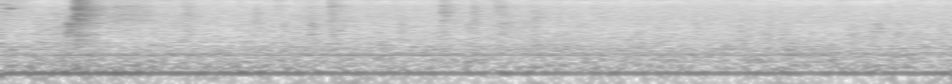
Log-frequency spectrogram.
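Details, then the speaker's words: Maytag Bravos electric dryer on heavy-duty, highest heat, with a heavy load: low steady motor hum, soft even drum rotation, no thumping or bumping; stable, normal tumbling. "as you can hear it sounds great you always want to check for any weird noises or anything like that and it sounds excellent nice and stable there's no thumping or bumping or anything like that"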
